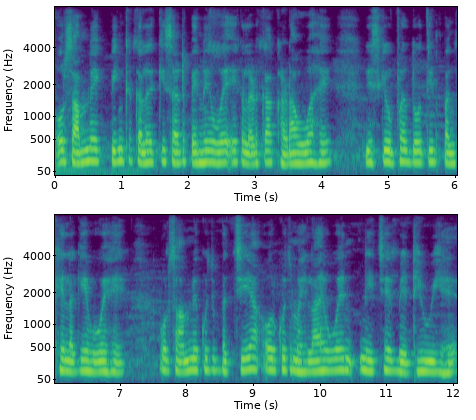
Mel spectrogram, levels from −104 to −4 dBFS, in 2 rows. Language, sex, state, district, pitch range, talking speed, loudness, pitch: Hindi, male, Goa, North and South Goa, 140-155 Hz, 170 wpm, -27 LUFS, 150 Hz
